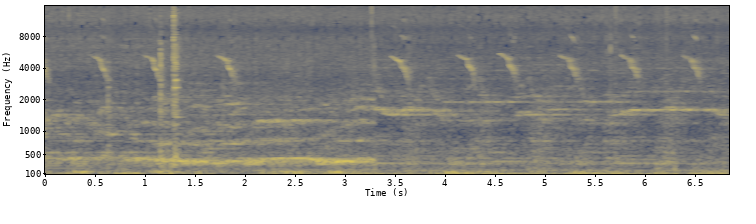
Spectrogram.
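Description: Birds chirping over and over, short falling calls about two a second, with a low wavering tone through roughly the first half. Two sharp clicks, one at the very start and one about a second in.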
